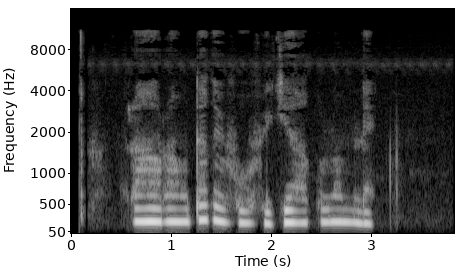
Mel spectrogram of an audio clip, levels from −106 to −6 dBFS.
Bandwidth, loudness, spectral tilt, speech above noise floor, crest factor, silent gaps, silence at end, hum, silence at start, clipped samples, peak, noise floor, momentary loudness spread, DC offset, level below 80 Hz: 11.5 kHz; -31 LUFS; -8.5 dB/octave; 45 dB; 14 dB; none; 0.8 s; none; 0.6 s; under 0.1%; -16 dBFS; -74 dBFS; 9 LU; under 0.1%; -82 dBFS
